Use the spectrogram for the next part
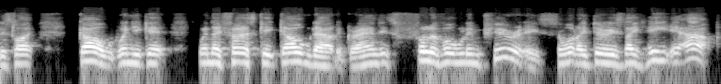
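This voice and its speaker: English man, high voice, rambling advice. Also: warm tone. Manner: rambling, explanatory, repeats words. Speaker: rehab director answering questions. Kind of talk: video call Q&A. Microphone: video call. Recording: dull lo-fi video call audio.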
